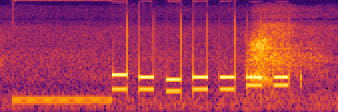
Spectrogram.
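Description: A telephone dial tone for about half a second, then a quick run of about eight touch-tone keypad beeps.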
